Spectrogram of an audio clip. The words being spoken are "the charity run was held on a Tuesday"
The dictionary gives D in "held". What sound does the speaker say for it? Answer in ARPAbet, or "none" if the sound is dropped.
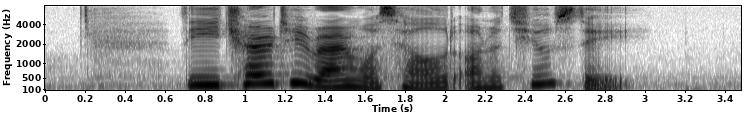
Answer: D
